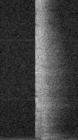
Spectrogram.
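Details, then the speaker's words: Pneumatic directional control valve in a training circuit, solenoid coil energized (red indicator lit); one sharp click as the internal spool shifts, then a short hiss of exhausting air fading within a second, normal operation. "Now the other side, because I can hear the solenoid, I can actually hear the spool move. That noise, that's a spool inside that directional valve shifting."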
